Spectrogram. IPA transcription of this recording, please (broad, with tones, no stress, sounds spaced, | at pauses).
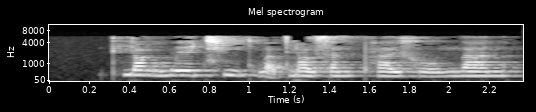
pʰ j ɑ˥˧ ŋ m w e˥˧ ɪ̯ t͡ɕʰ i˥˩ ŋ kʰ w ä̰˨˩ t̪ j ɑ˥˩ ʊ̯ s a˥ n pʰ a˥ ɪ̯ x o˧˥ ʊ̯ n̪ a˥ n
